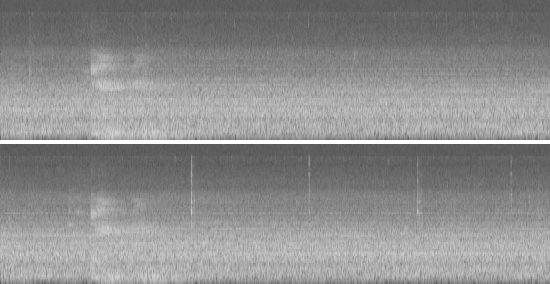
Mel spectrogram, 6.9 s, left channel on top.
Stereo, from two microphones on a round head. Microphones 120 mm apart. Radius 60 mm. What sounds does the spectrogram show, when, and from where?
0.9 s whispering: 10° right (ahead or behind), 1.4 m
